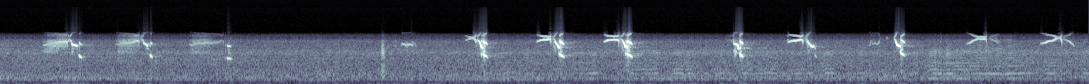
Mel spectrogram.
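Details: Lesser spotted eagle chick at a nest in Estonia, calling while protecting its food from an adult in July; sharp, high, slurred squeals in irregular bursts, louder toward the end, over steady background hiss.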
